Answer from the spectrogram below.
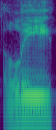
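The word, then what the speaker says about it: Lea: Follow me at Chris Lee TV. My last name is spelled L-E-A. I don't know what's up with this L-E-E business.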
